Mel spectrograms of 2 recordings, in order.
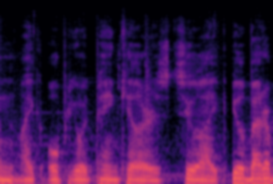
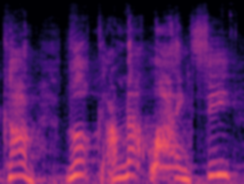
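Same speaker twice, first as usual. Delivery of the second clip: high, mock pleading to the nurses; a high, squeaky plea to be believed; slower than usual. Showing the nurse the tag, high mock pleading.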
